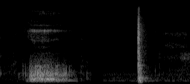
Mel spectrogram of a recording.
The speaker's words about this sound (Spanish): El gato Tito echó a andar, pero no pudo ir avanzar mucho porque los perros le rodearon enseñando los dientes y babeando. Tú eres nuestra comida, gruñeron.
